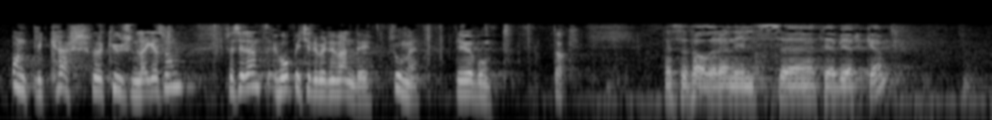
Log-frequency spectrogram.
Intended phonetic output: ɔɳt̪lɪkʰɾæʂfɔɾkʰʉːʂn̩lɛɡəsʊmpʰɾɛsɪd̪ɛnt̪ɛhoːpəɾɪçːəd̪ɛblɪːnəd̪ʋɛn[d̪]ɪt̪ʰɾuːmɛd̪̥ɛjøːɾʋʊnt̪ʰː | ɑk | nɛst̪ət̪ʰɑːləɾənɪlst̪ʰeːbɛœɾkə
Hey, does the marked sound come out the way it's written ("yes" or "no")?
yes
